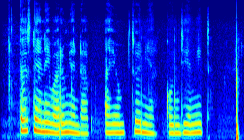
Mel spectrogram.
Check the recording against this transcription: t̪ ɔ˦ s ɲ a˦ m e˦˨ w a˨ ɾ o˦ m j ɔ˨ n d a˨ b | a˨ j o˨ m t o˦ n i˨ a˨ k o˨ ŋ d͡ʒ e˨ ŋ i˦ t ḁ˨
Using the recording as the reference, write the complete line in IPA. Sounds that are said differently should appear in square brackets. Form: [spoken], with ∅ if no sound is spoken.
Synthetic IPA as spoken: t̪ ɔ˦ s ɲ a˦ [n] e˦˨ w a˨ ɾ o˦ m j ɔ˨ n d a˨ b | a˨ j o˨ m t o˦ n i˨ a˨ k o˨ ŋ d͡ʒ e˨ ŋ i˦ t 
